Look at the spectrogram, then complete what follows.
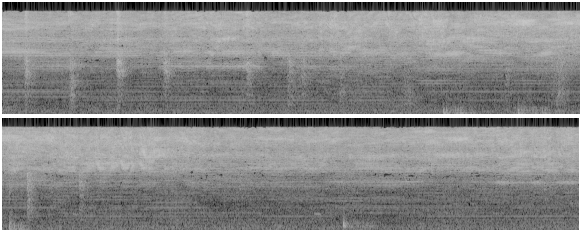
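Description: Electric pet grooming clippers running steadily as a Lhasa Apso's coat is clipped. A few short low bumps come around the middle, and a single sharp knock later on.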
